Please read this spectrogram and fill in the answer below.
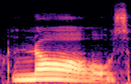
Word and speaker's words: knows: Забежим вперед и скажем, что KN не произносится K.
